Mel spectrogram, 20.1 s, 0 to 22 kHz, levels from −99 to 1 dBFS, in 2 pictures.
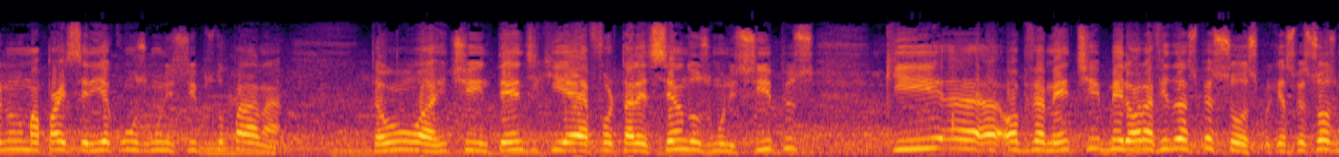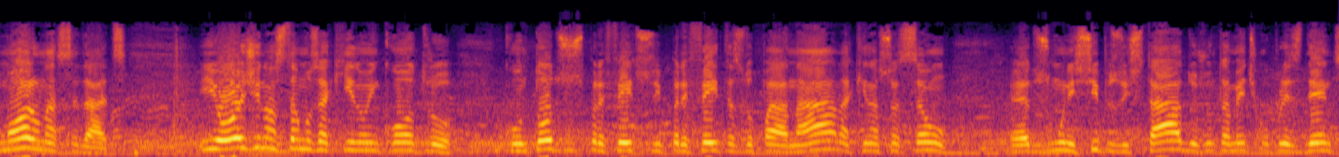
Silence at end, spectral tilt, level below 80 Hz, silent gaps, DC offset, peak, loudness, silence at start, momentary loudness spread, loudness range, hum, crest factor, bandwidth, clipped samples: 0 s; -4.5 dB/octave; -48 dBFS; none; under 0.1%; -4 dBFS; -17 LUFS; 0 s; 10 LU; 3 LU; none; 12 dB; 12 kHz; under 0.1%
